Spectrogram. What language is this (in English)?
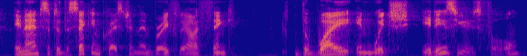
English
